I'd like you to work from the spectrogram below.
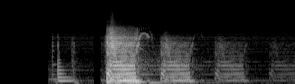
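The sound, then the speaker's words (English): A tape echo delay effect, an emulation of a multi-head tape echo set to head three: a loud, distorted, harmonically rich note rings out and is followed by about three evenly spaced repeats, each fainter than the last. There is no talking. “That was head two, I'm going to go to head three.”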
